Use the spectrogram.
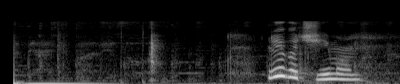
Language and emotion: Russian, sad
